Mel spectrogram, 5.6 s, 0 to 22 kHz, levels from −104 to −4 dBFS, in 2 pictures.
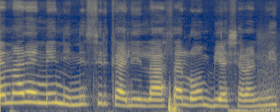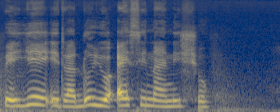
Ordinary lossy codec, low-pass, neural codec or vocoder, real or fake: none; none; vocoder, 44.1 kHz, 128 mel bands, Pupu-Vocoder; fake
